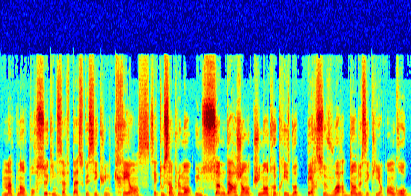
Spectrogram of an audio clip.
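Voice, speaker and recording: A man hosting a finance channel, narrating a casual explainer with chatty, joking asides. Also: on the high side. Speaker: finance YouTuber.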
